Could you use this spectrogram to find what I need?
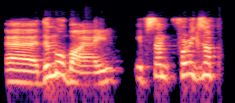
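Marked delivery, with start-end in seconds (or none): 0.4-1.2 "mobile" as MOH-bile, second syllable like "bile"; correct English pronunciation. Shown as a demonstration. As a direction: say "mobile" with a long i in the ending. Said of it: "because we say mobile".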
